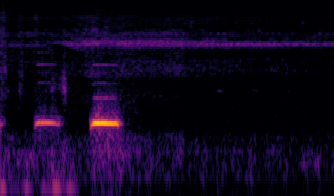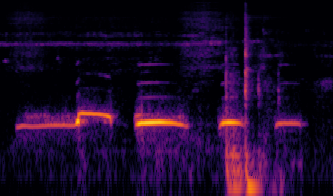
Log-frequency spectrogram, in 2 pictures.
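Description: Mourning Dove giving soft, low, owl-like coos: a drawn-out note that rises and falls, then three or four even coos, over a faint steady high whine.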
